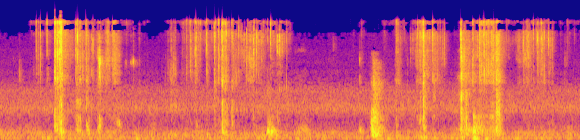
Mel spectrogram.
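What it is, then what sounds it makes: Dry bar soap being cut. A craft knife cuts and scrapes a solid, dry bar of purple and white striped soap into flakes. Crisp, bright crackling and scraping bursts come in several clusters over a faint, steady background hum.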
